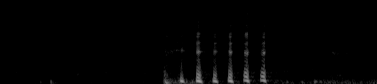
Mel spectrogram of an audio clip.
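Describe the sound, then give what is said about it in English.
Six or so heavy foot stomps by wrestlers landing punches bang on a metal grate in a quick, even rhythm, each hit loud and clanging with a metallic ring, against faint background noise. “so usually when you land a punch in the ring, you stomp your foot as well, and it's just funny them doing it on the grate.”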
